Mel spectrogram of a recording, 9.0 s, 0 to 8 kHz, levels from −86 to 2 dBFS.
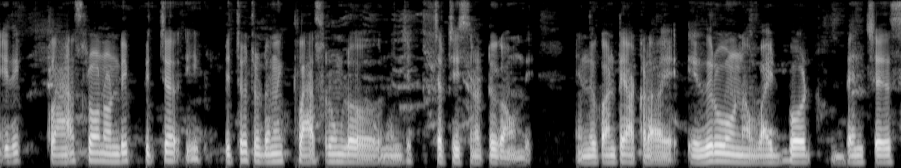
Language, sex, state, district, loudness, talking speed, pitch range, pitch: Telugu, male, Andhra Pradesh, Guntur, -16 LUFS, 145 wpm, 115-135 Hz, 125 Hz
